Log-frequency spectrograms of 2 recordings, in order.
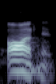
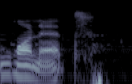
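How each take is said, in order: First: The first syllable does not sound like one. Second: The first syllable sounds like the number one. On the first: This is the more pleasing way the speaker used for years. "But on it sounds so much better" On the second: This follows the pattern of the town names that count up. "I'm pretty sure it's supposed to be one it. You know, keeping in in rhythm with the Tucson, three, four side"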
